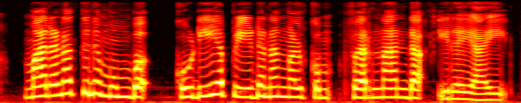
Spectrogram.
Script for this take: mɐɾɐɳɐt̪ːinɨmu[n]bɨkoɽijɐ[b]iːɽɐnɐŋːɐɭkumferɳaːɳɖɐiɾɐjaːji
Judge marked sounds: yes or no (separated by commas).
no, no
